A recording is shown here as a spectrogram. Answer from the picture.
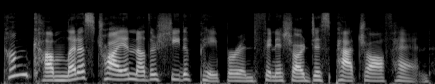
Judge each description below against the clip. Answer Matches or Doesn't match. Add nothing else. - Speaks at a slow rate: Doesn't match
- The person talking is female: Matches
